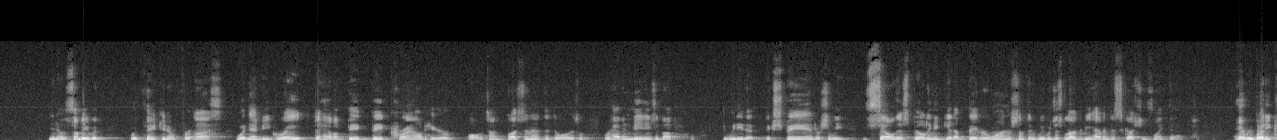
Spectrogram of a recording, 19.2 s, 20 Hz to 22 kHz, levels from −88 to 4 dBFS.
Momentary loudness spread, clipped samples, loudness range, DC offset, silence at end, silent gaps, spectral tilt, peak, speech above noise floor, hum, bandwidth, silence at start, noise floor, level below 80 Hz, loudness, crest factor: 11 LU; under 0.1%; 3 LU; under 0.1%; 0 s; none; -6 dB/octave; 0 dBFS; 40 dB; none; 14.5 kHz; 0.75 s; -54 dBFS; -52 dBFS; -15 LUFS; 16 dB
